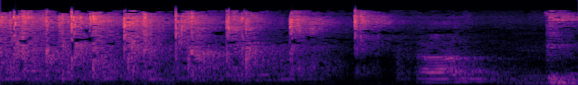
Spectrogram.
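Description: An acoustic guitar strums quickly and loudly.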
